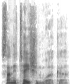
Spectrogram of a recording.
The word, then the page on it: sanitation worker: British English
